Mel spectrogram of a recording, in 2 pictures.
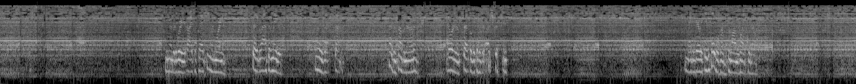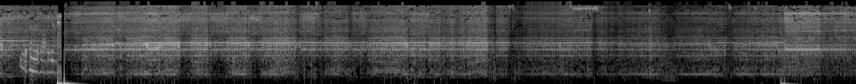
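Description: A drill bores a 1/4 inch hole in metal by pecking, giving a steady high grinding whine with repeated short bursts of cutting in the first half, then continuous drilling.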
